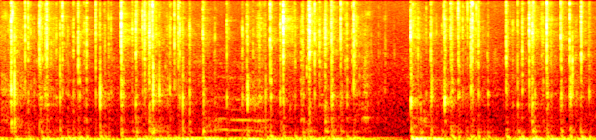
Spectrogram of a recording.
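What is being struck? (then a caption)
Plastic computer keyboard. Both hands type continuously with fingertips and short nails on a full-size white-and-silver plastic Logitech wireless keyboard lying flat on a marble surface. Rapid, clicky key taps ring over a steady low hum. The typing thins out briefly around the four-second mark, then resumes with a louder burst of clacks.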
